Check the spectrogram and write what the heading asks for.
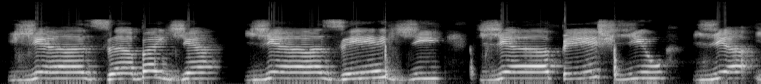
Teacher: ہمارے زبان کا درمیانی حصہ اور تالو کے درمیانی حصے سے، یعنی زبان کے درمیانی حصے کو تالو کے درمیانی حصے سے لگاتے ہیں، تب حرف یا غیر مدہ کی آواز نکلتی ہے. حرف یا غیر مدہ کی آواز نکلتی ہے، جیسے یا زبان کا درمیانی اوپر تالو کے درمیانی حصے کو ٹچ ہو کر حرف یا کی آواز نکلتی ہے.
